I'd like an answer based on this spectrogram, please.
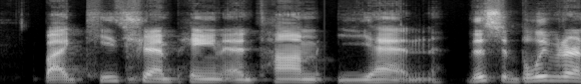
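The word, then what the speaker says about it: Nguyen: Keith champagne and Tom yen this is believe it or not all of this you can just forget these three letters it's pronounced yen so what is this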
